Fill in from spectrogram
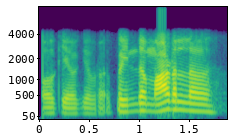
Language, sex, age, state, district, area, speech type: Tamil, male, 30-45, Tamil Nadu, Namakkal, rural, conversation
